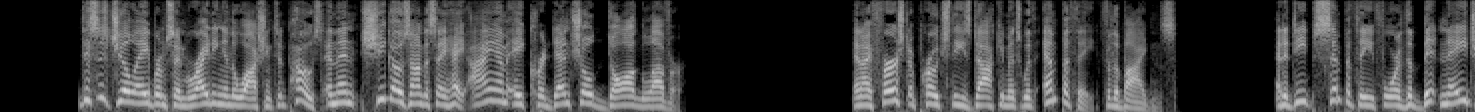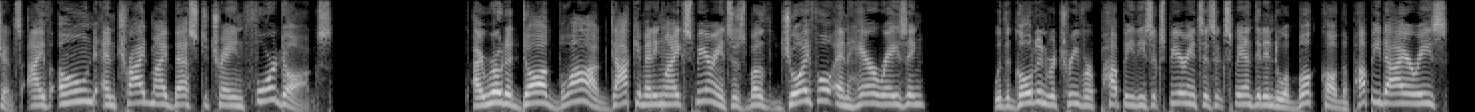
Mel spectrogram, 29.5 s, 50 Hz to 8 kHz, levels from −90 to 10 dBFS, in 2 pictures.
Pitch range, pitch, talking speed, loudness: 180-225 Hz, 200 Hz, 165 wpm, -19 LUFS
